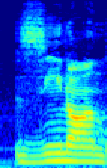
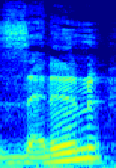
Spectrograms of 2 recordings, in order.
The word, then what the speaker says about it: xenon: saw this car with xenon lights and I always pronounced it Zenon because I didn't know any better. And he was like, "Wait, what? You mean xenon?"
